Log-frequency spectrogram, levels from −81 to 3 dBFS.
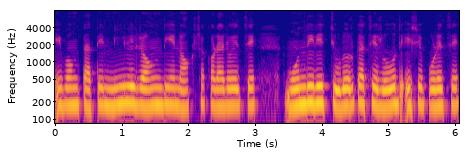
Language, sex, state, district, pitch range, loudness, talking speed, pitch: Bengali, female, Bihar, Katihar, 170-180 Hz, -14 LUFS, 140 wpm, 175 Hz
